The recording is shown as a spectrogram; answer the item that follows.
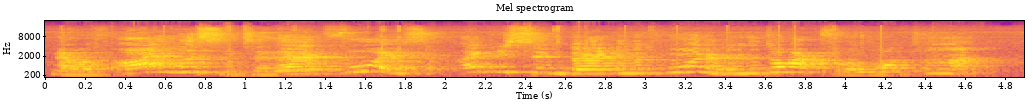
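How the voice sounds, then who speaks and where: Woman, high bright voice, storyteller on stage, picked up from far off in an echoey hall. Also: brisk. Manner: lively, playful, often laughing. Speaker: motivational speaker. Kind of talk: humorous storytelling talk to a live audience. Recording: echoey hall, mic far off, faint noise.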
